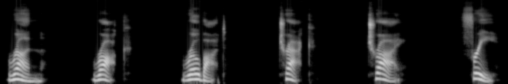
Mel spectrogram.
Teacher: This is a voiced sound. The tongue is raised and slightly curled, without touching the roof of the mouth. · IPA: /r/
